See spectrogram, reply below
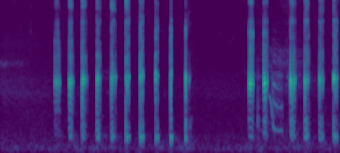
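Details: Caged Irani teetar partridges in a fight: two quick trains of evenly pulsed, clucking notes, about eight per second, separated by a short pause.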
